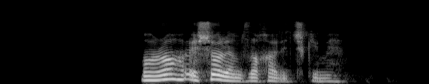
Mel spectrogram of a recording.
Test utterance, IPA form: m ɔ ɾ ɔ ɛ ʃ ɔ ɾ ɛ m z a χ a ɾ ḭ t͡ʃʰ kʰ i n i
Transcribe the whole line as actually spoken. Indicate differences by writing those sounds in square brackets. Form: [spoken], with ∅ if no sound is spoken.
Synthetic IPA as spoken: m ɔ ɾ ɔ ɛ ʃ ɔ ɾ ɛ m z a χ a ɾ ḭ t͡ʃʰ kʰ i [m] i

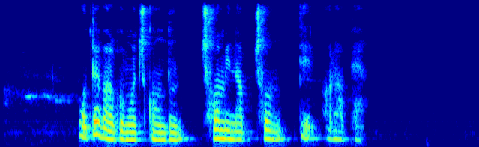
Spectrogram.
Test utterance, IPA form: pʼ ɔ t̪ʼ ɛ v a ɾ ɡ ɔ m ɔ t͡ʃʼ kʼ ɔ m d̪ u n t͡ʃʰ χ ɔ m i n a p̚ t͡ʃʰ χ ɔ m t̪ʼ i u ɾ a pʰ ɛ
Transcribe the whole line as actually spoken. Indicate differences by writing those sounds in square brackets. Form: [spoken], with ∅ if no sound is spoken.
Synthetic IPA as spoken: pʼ ɔ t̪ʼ ɛ v a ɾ ɡ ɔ m ɔ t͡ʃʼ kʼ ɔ [n] d̪ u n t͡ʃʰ χ ɔ m i n a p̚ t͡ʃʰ χ ɔ m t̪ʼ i [ɔ] ɾ a pʰ ɛ

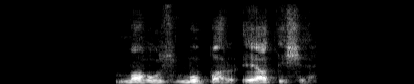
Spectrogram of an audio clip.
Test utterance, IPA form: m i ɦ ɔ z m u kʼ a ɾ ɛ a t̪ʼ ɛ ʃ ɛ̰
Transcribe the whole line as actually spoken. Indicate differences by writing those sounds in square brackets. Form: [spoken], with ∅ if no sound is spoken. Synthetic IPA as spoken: m [a] ɦ [u] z m u [pʼ] a ɾ ɛ a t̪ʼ [i] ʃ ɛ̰

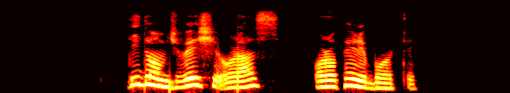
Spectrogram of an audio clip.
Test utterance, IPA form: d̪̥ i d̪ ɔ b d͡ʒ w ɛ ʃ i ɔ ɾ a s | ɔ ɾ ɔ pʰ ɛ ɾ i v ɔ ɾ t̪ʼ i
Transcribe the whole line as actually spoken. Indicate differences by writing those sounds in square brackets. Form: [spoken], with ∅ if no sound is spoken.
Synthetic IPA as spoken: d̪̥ i d̪ ɔ [m] d͡ʒ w ɛ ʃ i ɔ ɾ a s | ɔ ɾ ɔ pʰ ɛ ɾ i [b] ɔ ɾ t̪ʼ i

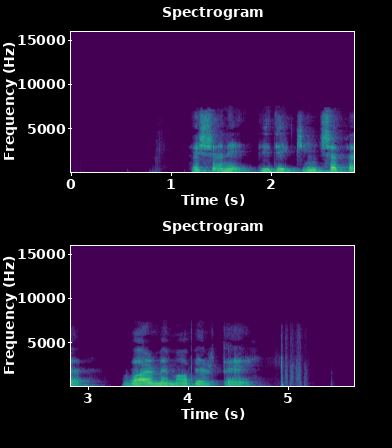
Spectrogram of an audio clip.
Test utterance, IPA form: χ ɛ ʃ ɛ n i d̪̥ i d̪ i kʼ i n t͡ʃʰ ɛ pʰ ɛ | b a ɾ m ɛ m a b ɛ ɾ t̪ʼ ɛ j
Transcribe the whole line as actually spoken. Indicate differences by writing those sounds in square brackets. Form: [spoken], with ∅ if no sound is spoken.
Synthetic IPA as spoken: [h] ɛ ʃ ɛ n i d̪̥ i d̪ i kʼ i n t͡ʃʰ ɛ pʰ ɛ | [v] a ɾ m ɛ m a b ɛ ɾ t̪ʼ ɛ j

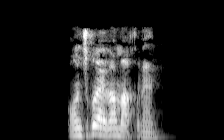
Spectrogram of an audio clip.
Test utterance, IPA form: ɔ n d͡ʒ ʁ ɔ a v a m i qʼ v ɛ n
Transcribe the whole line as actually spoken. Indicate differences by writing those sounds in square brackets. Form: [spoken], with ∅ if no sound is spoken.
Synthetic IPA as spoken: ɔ n d͡ʒ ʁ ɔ [ɛ] v a m [a] qʼ v ɛ n

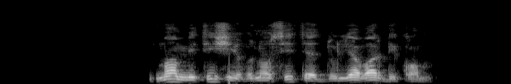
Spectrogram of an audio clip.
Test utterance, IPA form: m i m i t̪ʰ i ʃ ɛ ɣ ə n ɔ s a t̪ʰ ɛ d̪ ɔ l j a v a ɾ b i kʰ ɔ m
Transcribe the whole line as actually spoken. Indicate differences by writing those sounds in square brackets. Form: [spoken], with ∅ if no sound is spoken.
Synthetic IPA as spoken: m [a] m i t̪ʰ i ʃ [i] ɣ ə n ɔ s [i] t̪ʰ ɛ d̪ [u] l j a v a ɾ b i kʰ ɔ m

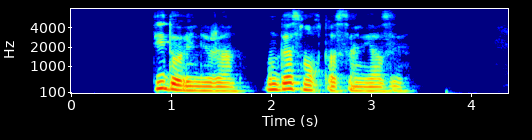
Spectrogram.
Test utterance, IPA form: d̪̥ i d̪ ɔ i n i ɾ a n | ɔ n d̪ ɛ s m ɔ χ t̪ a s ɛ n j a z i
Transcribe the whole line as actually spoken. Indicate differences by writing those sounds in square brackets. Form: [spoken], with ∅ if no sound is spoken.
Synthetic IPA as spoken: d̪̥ i d̪ ɔ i n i ɾ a n | [u] n d̪ ɛ s m ɔ χ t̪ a s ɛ n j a z i

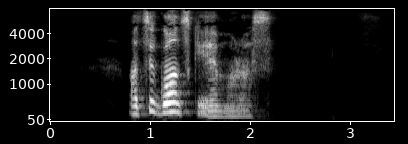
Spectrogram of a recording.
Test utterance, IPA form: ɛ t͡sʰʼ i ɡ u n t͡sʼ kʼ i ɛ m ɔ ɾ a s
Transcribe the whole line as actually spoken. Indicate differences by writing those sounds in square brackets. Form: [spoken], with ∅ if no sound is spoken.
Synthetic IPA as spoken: [a] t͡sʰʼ i ɡ [ɔ] n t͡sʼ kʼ i ɛ m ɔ ɾ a s

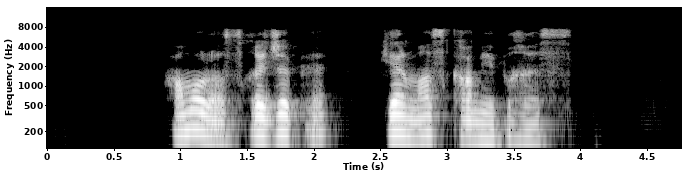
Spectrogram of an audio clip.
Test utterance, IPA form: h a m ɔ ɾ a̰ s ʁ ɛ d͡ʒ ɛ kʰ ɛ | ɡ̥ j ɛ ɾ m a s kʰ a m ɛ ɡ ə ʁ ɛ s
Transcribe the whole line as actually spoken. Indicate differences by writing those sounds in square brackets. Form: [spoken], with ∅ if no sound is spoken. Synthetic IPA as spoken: h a m ɔ ɾ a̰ s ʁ ɛ d͡ʒ ɛ [pʰ] ɛ | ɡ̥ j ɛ ɾ m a s kʰ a m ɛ [b] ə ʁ ɛ s

